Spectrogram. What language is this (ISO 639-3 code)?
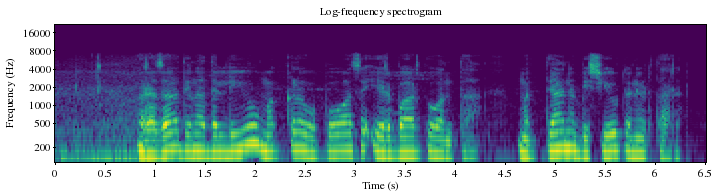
kan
